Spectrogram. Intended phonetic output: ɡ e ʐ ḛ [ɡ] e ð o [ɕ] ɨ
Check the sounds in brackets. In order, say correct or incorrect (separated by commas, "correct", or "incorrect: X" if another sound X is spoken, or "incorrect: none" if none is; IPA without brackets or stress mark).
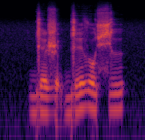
correct, correct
